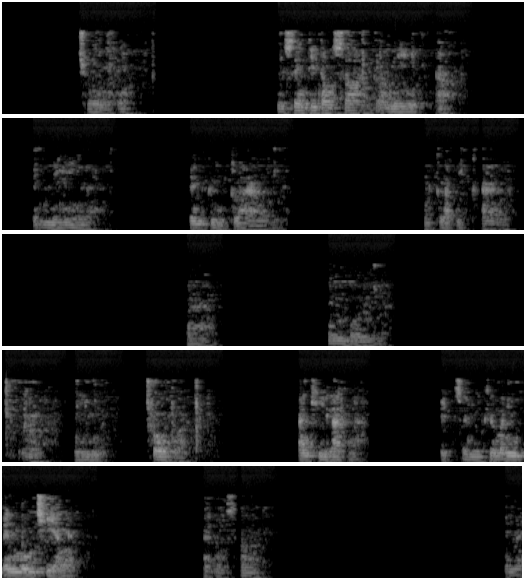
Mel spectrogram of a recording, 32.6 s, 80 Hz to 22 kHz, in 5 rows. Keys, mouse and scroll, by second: 0.4 scroll, 1.9 alt+j, 3.4 middle click, 3.5-5.5 middle click, 3.8-4.5 scroll, 4.5 e, 5.5 shift+click, 6.8 middle click, 6.9 middle click, 8.6 shift+middle click, 10.2 shift+click, 11.3 middle click, 12.3 middle click, 13.3 middle click, 13.3 middle click, 13.5 middle click, 13.8 middle click, 15.8 scroll, 16.0 shift+click, 16.9 shift+click, 17.7 shift+click, 18.8-21.1 shift+click, 22.1 alt+j, 23.8 middle click, 25.0 shift+click, 25.1 shift+click, 25.1 e, 26.0 shift+click, 26.2 shift+click, 28.5 middle click, 30.3 middle click, 31.7 shift+click, 32.3 shift+click.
